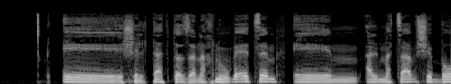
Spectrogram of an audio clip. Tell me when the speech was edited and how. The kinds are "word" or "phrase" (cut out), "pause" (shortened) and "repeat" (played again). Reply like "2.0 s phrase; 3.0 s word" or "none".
1.7 s word; 2.3 s word; 2.8 s pause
